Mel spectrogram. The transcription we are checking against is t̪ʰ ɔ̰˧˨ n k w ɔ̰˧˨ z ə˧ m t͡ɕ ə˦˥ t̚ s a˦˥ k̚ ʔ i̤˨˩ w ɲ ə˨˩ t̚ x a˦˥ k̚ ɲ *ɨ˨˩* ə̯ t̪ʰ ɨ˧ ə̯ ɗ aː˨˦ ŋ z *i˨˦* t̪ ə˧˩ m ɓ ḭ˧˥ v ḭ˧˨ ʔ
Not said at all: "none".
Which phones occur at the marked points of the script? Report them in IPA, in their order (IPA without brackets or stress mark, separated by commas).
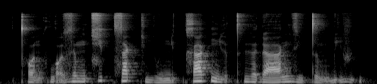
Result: ɨ̰˧˨, i̤˨˩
